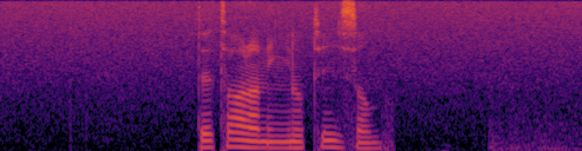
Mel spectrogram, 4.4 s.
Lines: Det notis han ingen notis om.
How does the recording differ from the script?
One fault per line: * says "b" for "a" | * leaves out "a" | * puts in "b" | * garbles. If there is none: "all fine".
* says "tar" for "notis"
